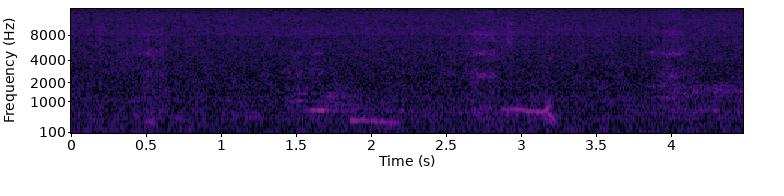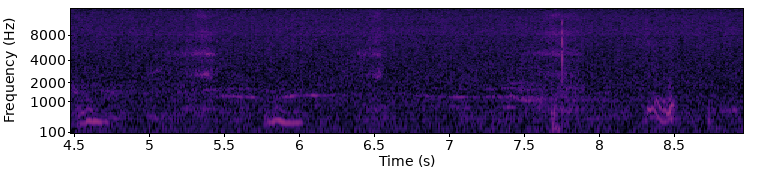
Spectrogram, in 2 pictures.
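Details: Blenheim Cavalier King Charles Spaniel puppies, five born around New Year's to Paris and Spike, in a home puppy pen with their mother Paris. Soft, short, squeaky whimpers rise and fall a few times over a quiet, hissing background.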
